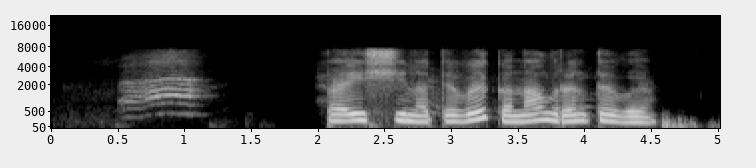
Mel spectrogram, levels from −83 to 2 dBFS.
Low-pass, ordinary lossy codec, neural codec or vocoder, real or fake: 7.2 kHz; Opus, 64 kbps; codec, 16 kHz, 6 kbps, DAC; fake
